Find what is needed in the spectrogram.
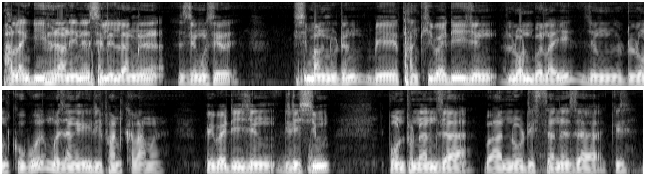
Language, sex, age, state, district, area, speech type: Bodo, male, 45-60, Assam, Baksa, rural, spontaneous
